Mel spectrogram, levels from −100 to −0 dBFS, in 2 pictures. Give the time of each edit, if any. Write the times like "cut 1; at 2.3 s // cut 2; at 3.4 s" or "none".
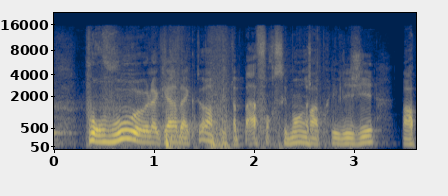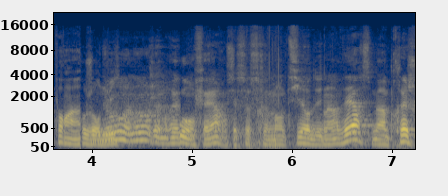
cut 1; at 1.8 s // cut 2; at 2.6 s // cut 3; at 3.9 s // cut 4; at 4.9 s // cut 5; at 5.4 s // cut 6; at 6.3 s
